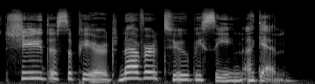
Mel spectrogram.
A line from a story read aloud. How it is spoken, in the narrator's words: she said in a bright tone, almost too cheery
